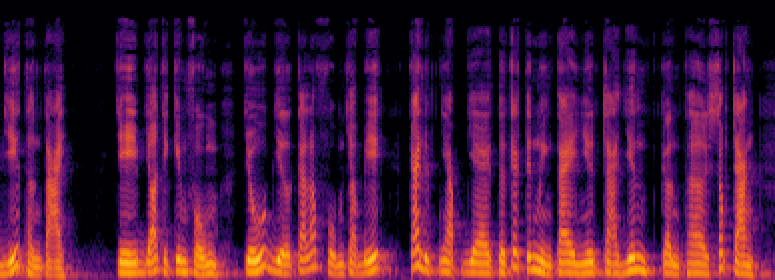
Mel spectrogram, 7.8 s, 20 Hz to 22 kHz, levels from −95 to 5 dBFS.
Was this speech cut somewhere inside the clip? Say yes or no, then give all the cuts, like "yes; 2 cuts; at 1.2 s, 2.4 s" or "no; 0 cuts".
yes; 1 cut; at 3.5 s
